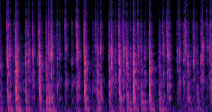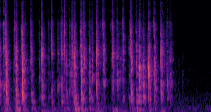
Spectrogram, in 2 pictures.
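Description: Fingertips of both hands type fast on the keycaps of a black plastic full-size Razer BlackWidow mechanical keyboard with clicky green switches, RGB backlight and a hollow case, resting on a desk mat. Dense, bright, sharp clicks and clacks run in a rapid, uneven stream with little low end and almost no ring. The typing stops just before the end, leaving near-silence.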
